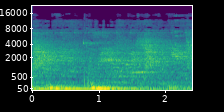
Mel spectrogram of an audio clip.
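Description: Volleyballs being struck and bouncing on a gym floor: a couple of dull thuds about half a second apart near the start, over voices chattering in a large, echoing hall.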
